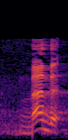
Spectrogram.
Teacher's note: ketika mati maka terdengar suara pantulan bab kesalahan sering terjadi seringk ba lupa untuk dipantulkan suaranya perhatikan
